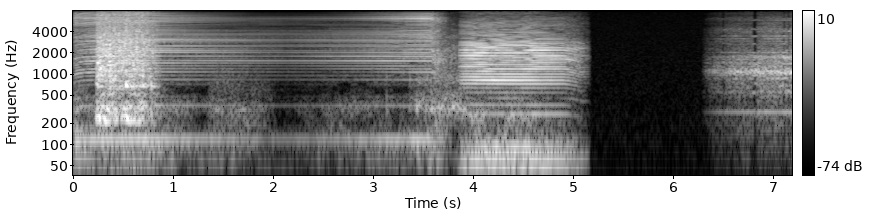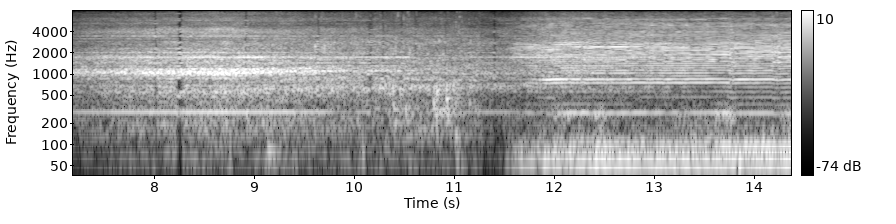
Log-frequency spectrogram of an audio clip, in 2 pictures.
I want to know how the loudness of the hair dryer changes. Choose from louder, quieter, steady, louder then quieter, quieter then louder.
louder then quieter.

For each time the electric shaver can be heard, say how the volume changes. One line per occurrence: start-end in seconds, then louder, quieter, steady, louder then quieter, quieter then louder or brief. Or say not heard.
0.0-5.2 quieter then louder
11.5-14.3 brief.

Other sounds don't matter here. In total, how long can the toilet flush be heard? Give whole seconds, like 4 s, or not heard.
3 s.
